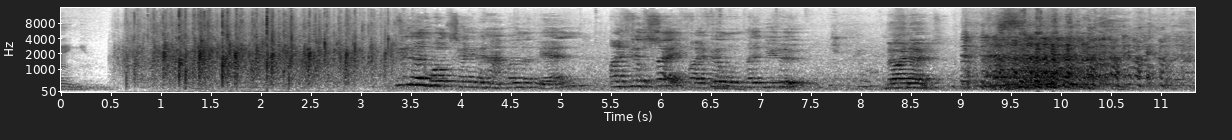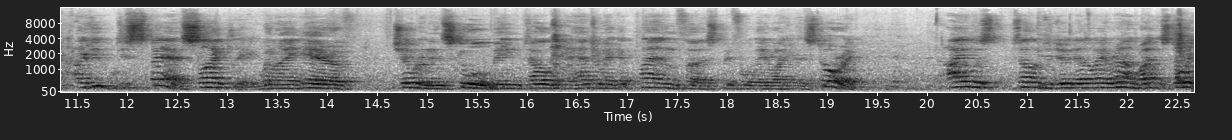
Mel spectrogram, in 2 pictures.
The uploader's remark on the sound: This special edition was recorded live at the Booksellers Association Conference in Birmingham.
